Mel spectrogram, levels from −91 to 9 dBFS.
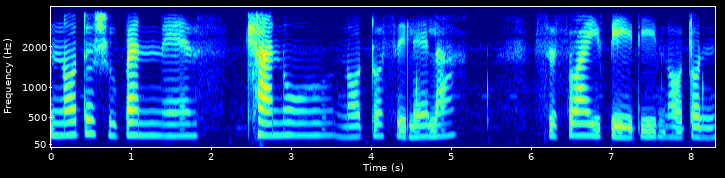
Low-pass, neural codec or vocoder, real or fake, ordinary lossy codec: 3.6 kHz; none; real; none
